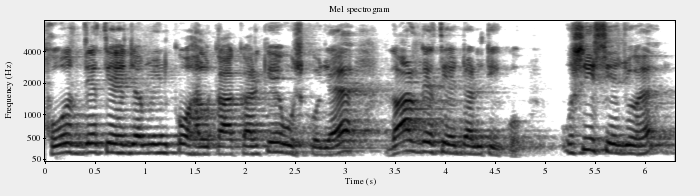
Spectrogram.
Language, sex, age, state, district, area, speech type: Hindi, male, 60+, Bihar, Begusarai, rural, spontaneous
